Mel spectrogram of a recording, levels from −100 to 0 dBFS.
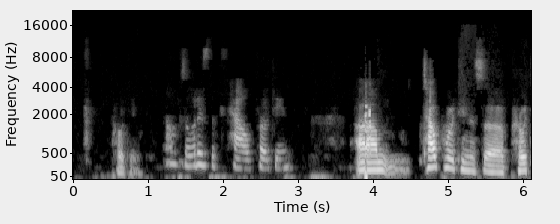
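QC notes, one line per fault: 3.88–3.97 s: corrupt frame decoded. A short burst of harsh, chirp-like noise cuts across the sound for about 80 ms. Its length points to a single damaged compressed frame that the decoder played instead of concealing. Flipped bits scrambled the frame's gains and spectral codes, so energy landed at frequencies unrelated to the surrounding material. The error lasts about one frame, so the burst starts and stops abruptly.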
